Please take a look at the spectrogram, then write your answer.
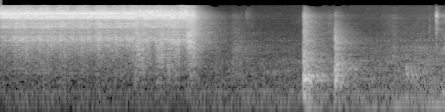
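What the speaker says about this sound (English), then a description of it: "the compressed air, if you've got it, just give it a little blow" A strong steady hiss of compressed air blown onto a Dellorto carburettor part from a Vortex Mini Rok kart engine, close and loud for about two seconds, then cutting off, followed by a couple of faint knocks.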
